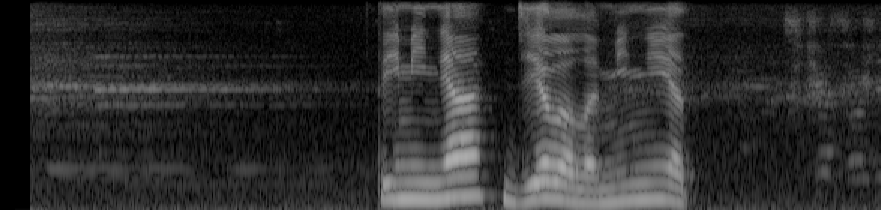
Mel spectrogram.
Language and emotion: Russian, neutral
